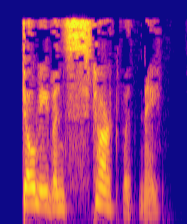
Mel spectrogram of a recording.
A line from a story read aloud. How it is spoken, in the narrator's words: Zan snapped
